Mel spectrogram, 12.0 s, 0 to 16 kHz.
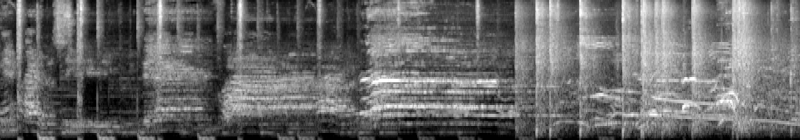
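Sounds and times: group singing with music track: 0:00.0 - 0:09.0
fireworks cracking and popping: 0:07.7 - 0:12.0.

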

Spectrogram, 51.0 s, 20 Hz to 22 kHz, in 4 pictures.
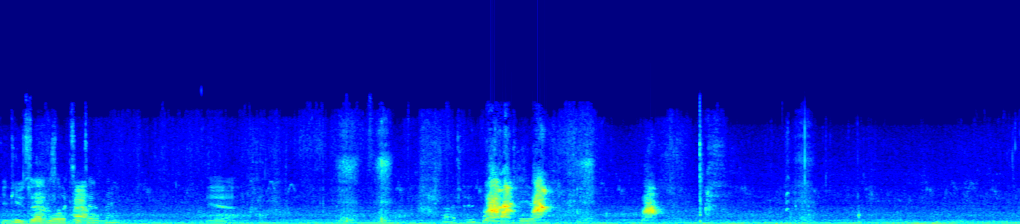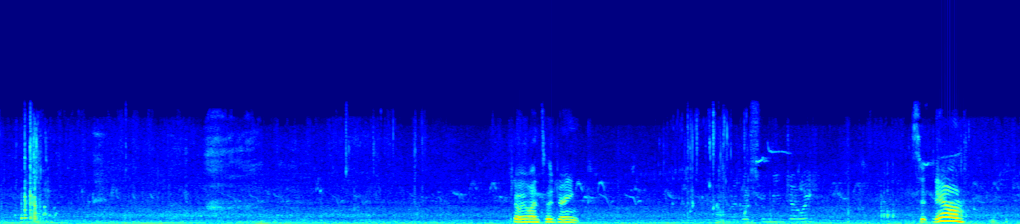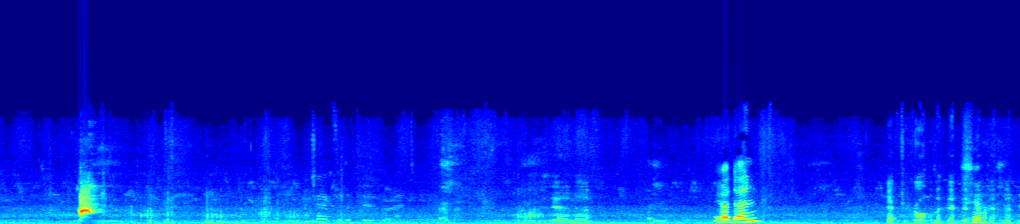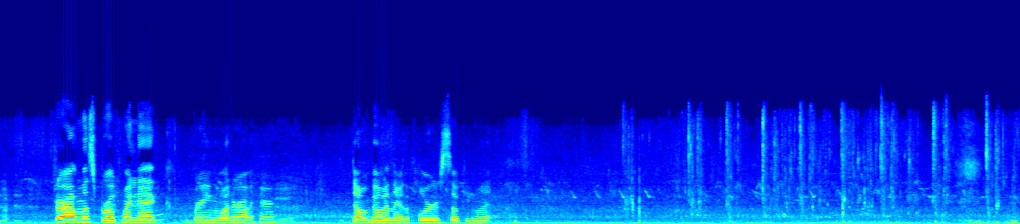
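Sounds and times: small dog barking: 0:06.1 - 0:07.0, 0:08.0 - 0:08.3, 0:26.5 - 0:26.8
water splashing and dripping: 0:21.0 - 0:22.1, 0:46.0 - 0:51.0.

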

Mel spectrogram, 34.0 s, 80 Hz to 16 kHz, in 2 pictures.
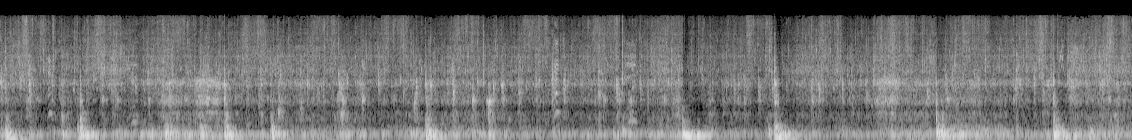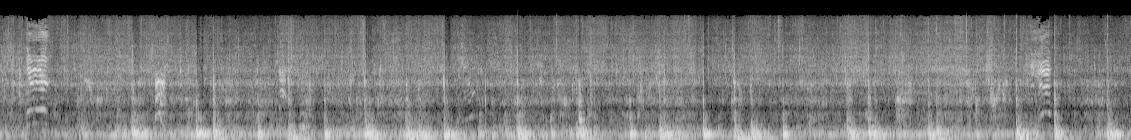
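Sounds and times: paddles pulling through water: 0:00.0 - 0:33.9
water splashing along canoe hull: 0:00.0 - 0:33.9.

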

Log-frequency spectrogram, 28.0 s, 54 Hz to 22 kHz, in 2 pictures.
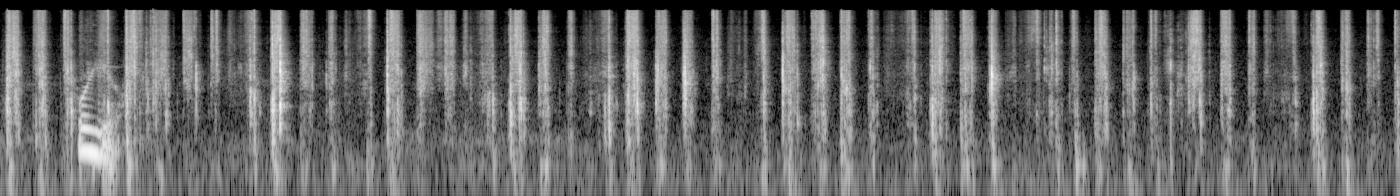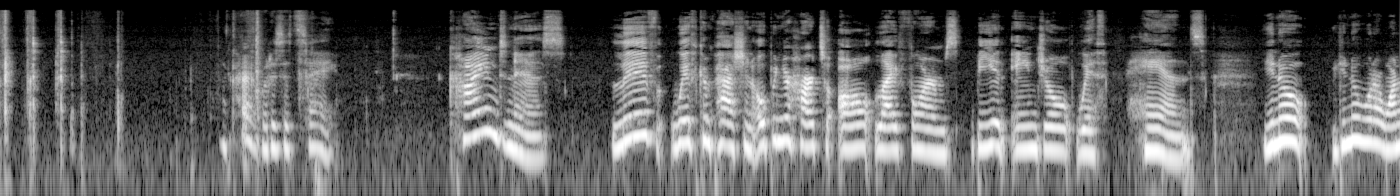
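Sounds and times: cards shuffled slapping: 0:00.0 - 0:15.3, 0:16.4 - 0:16.8.

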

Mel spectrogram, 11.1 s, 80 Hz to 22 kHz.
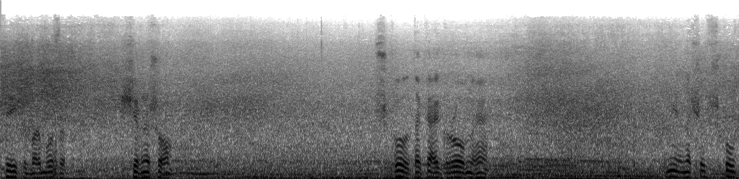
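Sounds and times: tyre hiss on wet road: 0:00.0 - 0:03.7
low engine hum: 0:00.0 - 0:11.0.

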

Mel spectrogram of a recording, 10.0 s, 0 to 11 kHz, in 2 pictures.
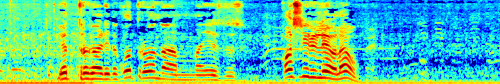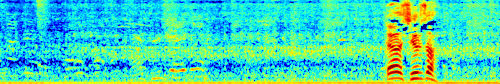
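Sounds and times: diesel truck engine low revs: 0:00.0 - 0:10.0.

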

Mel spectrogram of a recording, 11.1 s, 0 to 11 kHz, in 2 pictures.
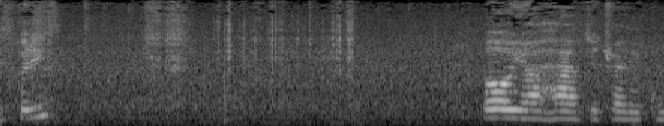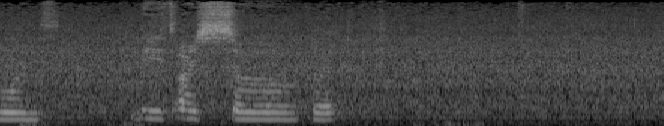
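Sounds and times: rustles and clicks of handling food: 0:00.6 - 0:03.7
low background hiss: 0:03.3 - 0:09.8.

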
